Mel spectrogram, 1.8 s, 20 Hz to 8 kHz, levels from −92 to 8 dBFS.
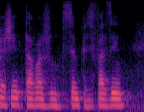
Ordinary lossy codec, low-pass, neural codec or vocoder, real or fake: none; none; codec, 16 kHz, 0.9 kbps, LongCat-Audio-Codec; fake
